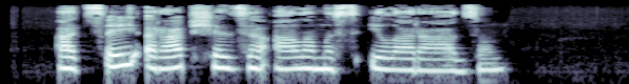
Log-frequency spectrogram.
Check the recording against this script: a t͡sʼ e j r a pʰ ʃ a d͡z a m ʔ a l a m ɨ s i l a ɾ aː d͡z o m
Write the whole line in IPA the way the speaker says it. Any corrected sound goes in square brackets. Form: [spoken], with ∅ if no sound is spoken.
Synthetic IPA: a t͡sʼ e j r a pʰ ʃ a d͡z a [∅] ʔ a l a m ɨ s i l a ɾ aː d͡z o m

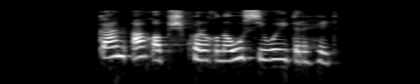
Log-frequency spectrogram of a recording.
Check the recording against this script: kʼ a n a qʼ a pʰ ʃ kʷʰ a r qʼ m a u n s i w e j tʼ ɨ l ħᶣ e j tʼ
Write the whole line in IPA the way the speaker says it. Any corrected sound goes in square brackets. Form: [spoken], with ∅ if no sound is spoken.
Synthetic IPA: kʼ a n a qʼ a pʰ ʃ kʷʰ a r qʼ [n] a u [∅] s i w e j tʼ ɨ [r] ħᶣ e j tʼ

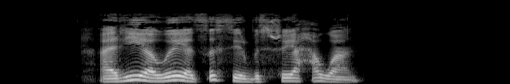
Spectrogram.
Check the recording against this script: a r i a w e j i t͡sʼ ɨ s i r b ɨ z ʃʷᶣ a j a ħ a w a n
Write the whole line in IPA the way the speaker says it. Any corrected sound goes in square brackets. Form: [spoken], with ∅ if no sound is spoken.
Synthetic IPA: a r i a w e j [a] t͡sʼ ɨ s i r b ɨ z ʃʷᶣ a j a ħ a w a n

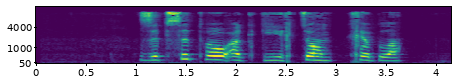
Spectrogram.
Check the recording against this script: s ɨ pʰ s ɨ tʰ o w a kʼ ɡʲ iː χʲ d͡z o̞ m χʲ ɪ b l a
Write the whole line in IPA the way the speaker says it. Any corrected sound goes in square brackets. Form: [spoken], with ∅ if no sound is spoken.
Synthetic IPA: [z] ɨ pʰ s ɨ tʰ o w a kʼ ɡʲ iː χʲ d͡z o̞ m χʲ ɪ b l a

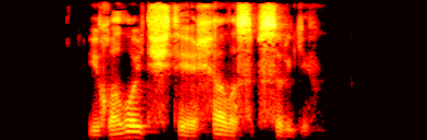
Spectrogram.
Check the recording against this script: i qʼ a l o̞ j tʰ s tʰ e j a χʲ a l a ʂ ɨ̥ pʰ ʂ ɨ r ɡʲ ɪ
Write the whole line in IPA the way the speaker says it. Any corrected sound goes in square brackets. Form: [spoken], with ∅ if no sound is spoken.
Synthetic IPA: i qʼ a l o̞ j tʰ [ʃ] tʰ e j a χʲ a l a [s] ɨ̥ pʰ [s] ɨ r ɡʲ ɪ

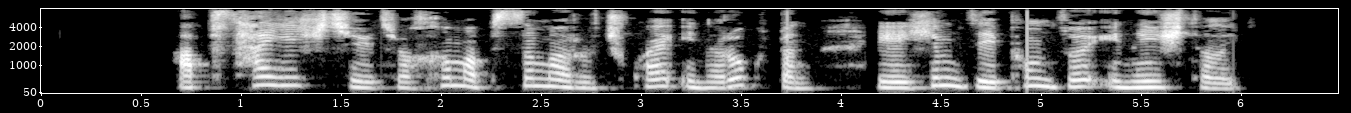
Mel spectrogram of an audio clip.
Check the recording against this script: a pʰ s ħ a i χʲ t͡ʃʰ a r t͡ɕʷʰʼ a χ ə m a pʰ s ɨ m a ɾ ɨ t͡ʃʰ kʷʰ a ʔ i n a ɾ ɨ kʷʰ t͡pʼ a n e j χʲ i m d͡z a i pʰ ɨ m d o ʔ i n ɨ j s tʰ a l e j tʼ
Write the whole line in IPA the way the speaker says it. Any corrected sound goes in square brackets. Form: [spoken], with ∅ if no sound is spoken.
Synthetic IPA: a pʰ s ħ a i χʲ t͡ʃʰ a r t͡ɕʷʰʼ a χ ə m a pʰ s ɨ m a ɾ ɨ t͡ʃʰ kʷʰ a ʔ i n a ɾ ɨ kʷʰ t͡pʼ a n e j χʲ [ɪ] m d͡z a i pʰ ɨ m [d͡z] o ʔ i n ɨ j [ʃ] tʰ a l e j tʼ

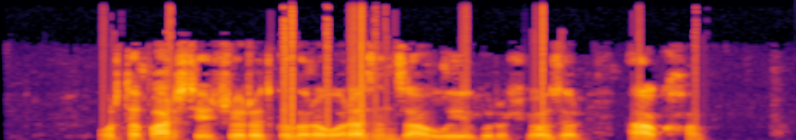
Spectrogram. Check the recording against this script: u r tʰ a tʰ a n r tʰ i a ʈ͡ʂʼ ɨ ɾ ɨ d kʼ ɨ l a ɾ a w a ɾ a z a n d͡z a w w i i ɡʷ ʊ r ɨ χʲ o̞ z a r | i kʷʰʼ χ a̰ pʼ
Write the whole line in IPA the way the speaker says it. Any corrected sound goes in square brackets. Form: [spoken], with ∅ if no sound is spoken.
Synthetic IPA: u r tʰ a [pʰ] a [∅] r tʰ i a ʈ͡ʂʼ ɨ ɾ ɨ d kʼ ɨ l a ɾ a w a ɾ a z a n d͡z a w w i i ɡʷ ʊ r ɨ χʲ o̞ z a r | [a] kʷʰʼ χ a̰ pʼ

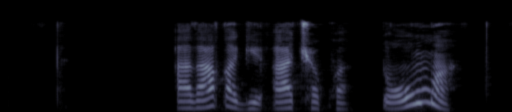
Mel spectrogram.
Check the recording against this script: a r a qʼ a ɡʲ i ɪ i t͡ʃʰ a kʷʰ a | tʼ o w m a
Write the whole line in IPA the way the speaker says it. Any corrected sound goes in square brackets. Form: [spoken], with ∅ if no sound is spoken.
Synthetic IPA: a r a qʼ a ɡʲ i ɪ [a] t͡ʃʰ a kʷʰ a | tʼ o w m a

